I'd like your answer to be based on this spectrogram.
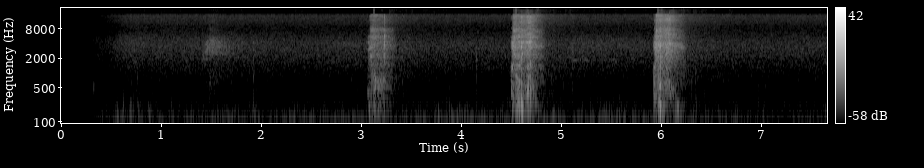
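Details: Cat with feline asthma coughing: three short, forceful, dry bursts spaced over a few seconds.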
